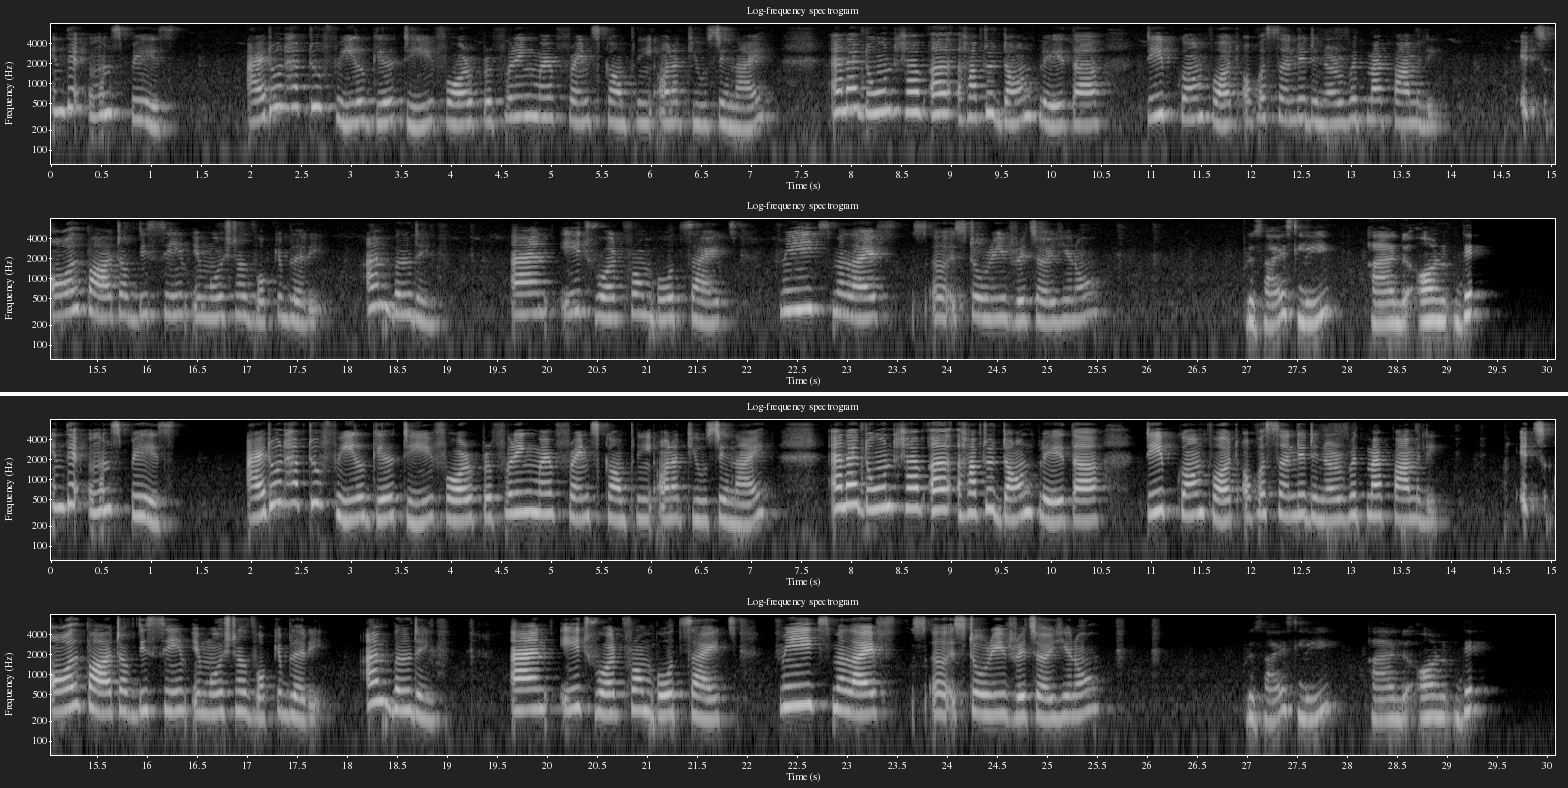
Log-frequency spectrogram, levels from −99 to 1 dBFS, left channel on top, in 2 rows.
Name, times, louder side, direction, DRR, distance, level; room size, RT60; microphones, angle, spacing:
voice 1, 0.0-1.1 2.0-13.9 14.7-17.7 18.2-18.9 19.6-21.7 22.3-25.5, right 4 dB, 80° right, 0.7 m, -32 dB
voice 2, 27.0-27.8 28.2-29.3, left 5 dB, 55° left, 0.5 m, -32 dB
11.5 x 8.9 x 4.6 m
head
